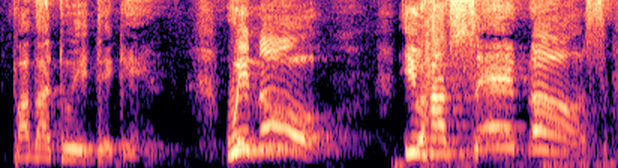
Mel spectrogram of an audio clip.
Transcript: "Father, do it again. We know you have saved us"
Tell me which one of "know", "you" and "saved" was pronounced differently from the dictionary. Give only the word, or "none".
none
